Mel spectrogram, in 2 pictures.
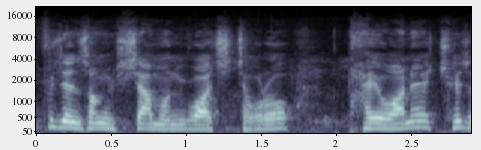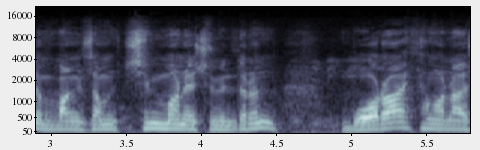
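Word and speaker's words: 金門: 진먼다오는 한국어 발음으로는 금문도입니다. 진먼은 킨먼이라고도 합니다. 영어로는 쾌모이라고 합니다.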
